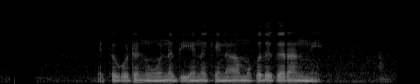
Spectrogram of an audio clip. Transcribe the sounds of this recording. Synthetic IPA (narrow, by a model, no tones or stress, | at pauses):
ḛt̪əkoʈənuʋənət̪ḭjənəkenaːmukəd̪əkəɾanːe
